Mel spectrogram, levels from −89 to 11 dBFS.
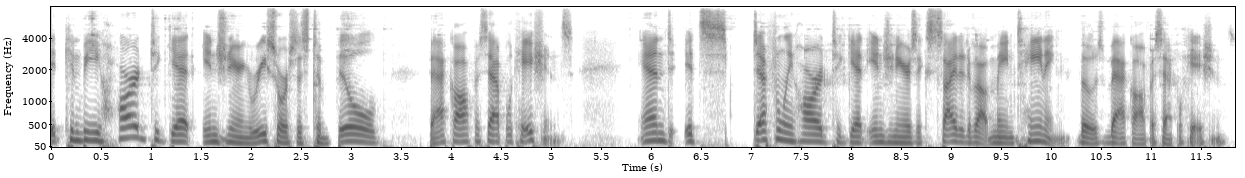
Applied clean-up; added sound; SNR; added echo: neural mask model DeepFilterNet 3.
